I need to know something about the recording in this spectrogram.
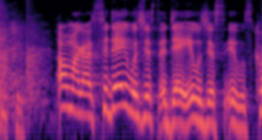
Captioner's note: cheers and applause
